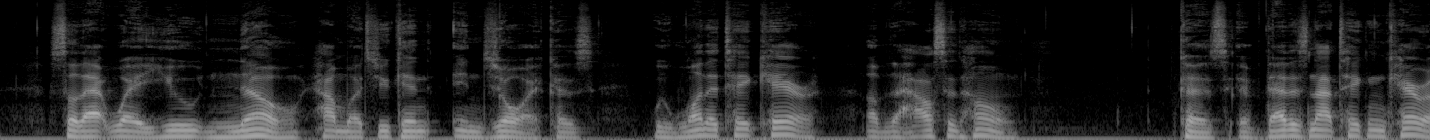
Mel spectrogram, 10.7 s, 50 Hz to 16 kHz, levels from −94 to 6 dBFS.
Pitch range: 90-115 Hz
